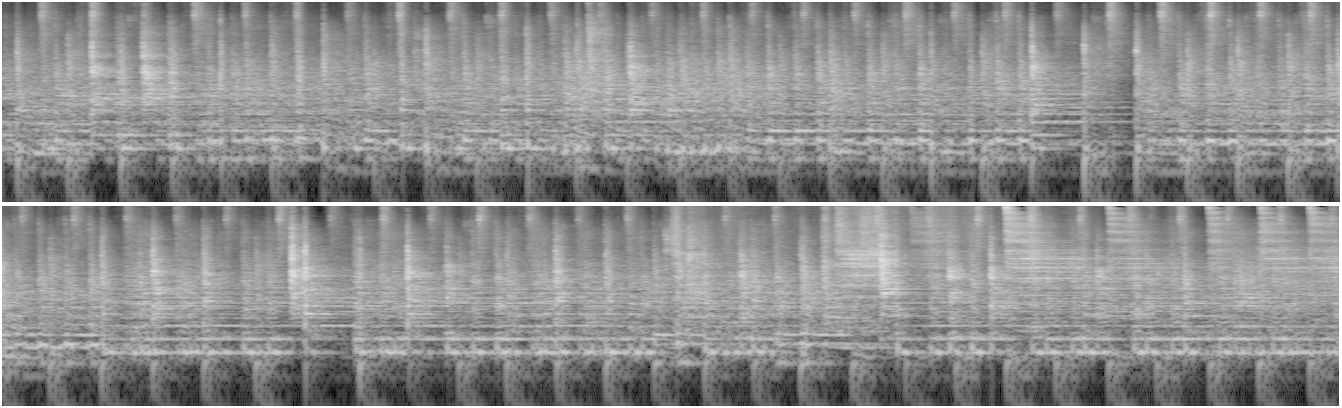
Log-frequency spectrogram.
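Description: A jazz drummer plays busily on a Gretsch drum kit: snare, bass drum and cymbals. Underneath are sustained electric-guitar chords. The music dips briefly about eleven seconds in.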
